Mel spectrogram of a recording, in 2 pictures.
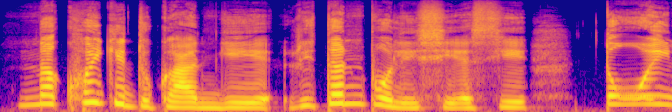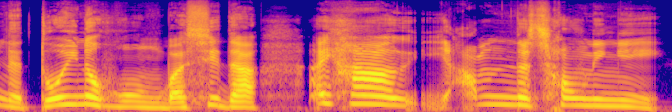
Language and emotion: Manipuri, angry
